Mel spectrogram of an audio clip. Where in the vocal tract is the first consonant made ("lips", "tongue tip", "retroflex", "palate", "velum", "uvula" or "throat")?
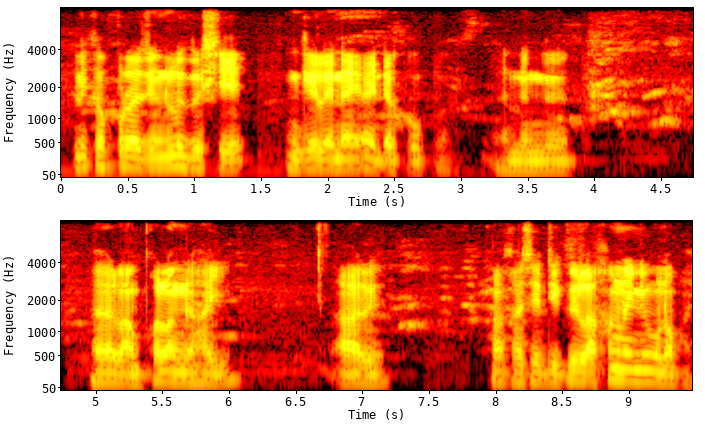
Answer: tongue tip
